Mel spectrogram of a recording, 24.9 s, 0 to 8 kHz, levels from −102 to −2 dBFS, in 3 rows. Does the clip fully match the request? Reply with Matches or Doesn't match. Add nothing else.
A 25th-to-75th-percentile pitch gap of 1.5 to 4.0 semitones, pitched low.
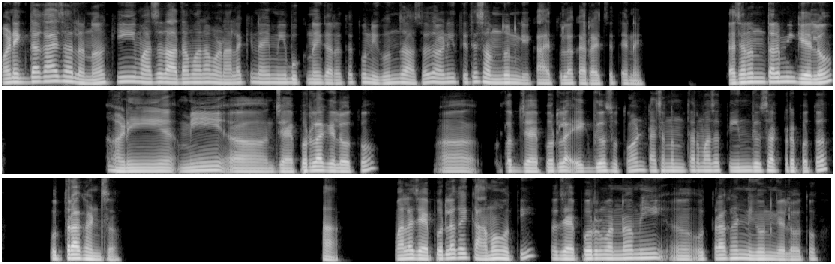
Matches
